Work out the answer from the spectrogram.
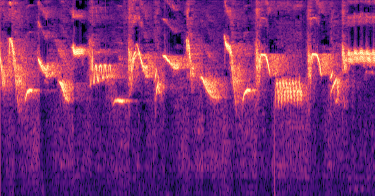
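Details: A black-throated canary in full, sweet song delivers bright whistled phrases with steep downward and upward slides, some held clear tones, and fast ornamented notes in constant succession.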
